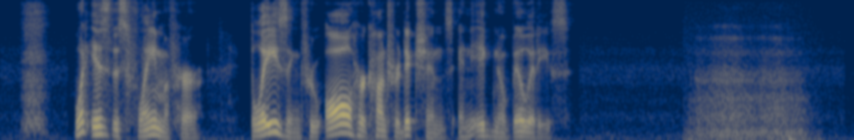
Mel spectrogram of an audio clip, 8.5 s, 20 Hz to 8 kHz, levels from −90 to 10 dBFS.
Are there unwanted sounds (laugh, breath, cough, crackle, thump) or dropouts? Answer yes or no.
yes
